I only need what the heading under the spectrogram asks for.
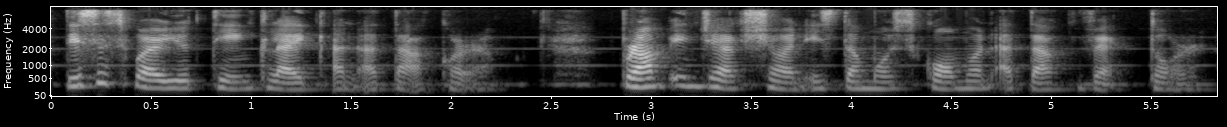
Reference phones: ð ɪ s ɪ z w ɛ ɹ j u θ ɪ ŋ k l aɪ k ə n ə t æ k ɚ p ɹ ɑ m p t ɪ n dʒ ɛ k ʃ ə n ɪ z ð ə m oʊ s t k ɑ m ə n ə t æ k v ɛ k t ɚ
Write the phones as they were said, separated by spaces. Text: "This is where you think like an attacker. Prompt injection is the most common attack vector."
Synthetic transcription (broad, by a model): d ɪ s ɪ s w ɛ ɹ j u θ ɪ ŋ k l aɪ k ə n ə t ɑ k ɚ p ɹ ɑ m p ɪ n dʒ ɛ k ʃ ə n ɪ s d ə m oʊ s t k ɑ m ə n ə t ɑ k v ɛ k t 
